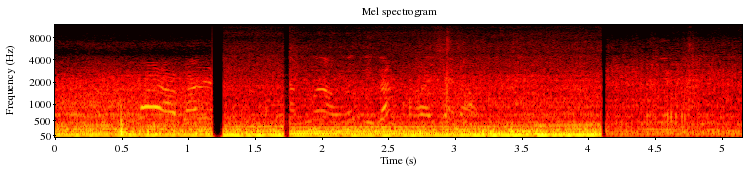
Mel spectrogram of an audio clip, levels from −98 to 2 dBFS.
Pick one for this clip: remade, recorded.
recorded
